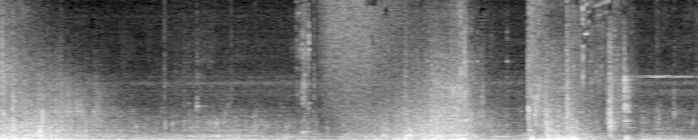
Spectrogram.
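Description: A Confringo blasting spell explodes in the game Hogwarts Legacy: a loud, heavy rumbling blast with sustained low roar, followed by further bursts and crackling debris, no talking.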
